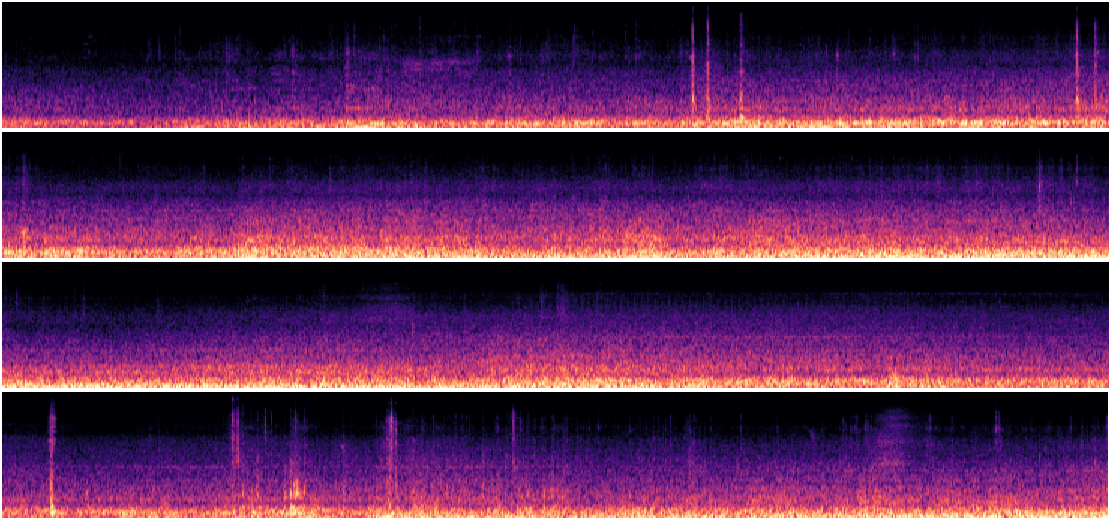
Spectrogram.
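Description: Wind rushing over a handlebar-mounted action camera's microphone on a moving bicycle, with tyre and road noise. It grows louder over the first several seconds as the bike picks up speed, then holds steady, with a few short clicks in the second half.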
